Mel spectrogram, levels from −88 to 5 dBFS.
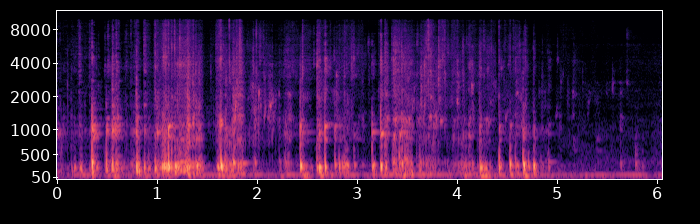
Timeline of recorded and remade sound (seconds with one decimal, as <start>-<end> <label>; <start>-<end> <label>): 0.0-0.9 recorded; 0.9-6.1 remade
